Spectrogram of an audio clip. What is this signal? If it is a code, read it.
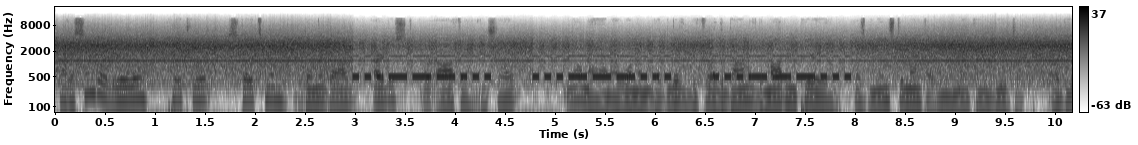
Morse code, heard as a keyed tone, machine-sent, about 20 wpm, 510 Hz, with radio static, a steady whistle near 1200 Hz and speech in English. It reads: <SOS> <SOS> <SOS>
